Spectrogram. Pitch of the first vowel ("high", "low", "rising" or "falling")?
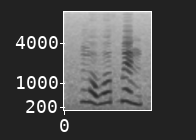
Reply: falling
